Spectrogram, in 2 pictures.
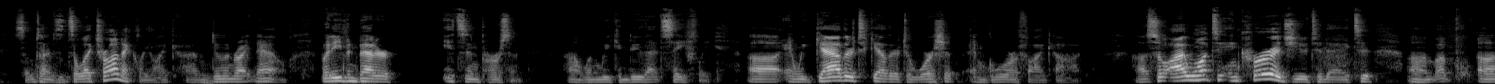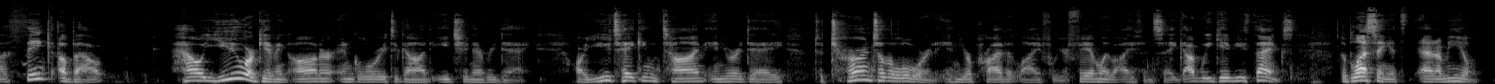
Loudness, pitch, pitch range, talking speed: -26 LUFS, 125 Hz, 115-150 Hz, 185 wpm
